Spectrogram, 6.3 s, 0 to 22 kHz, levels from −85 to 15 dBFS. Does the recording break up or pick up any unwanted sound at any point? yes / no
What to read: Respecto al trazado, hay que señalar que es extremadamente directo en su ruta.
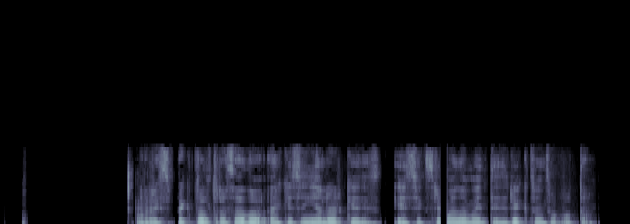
yes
